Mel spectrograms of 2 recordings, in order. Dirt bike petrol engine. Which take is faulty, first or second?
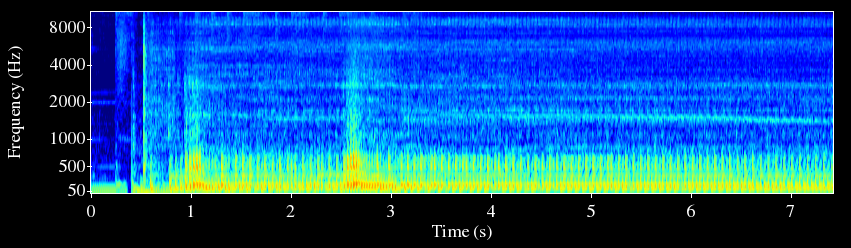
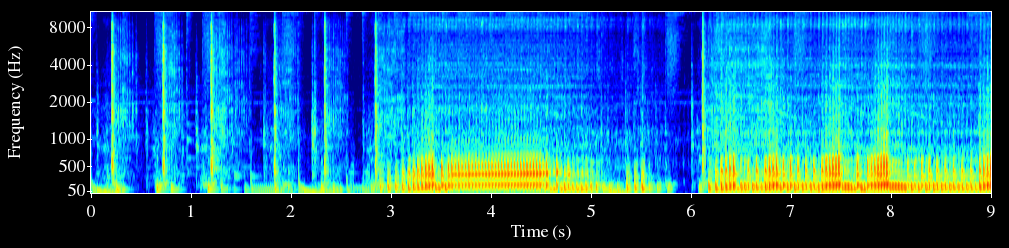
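second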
